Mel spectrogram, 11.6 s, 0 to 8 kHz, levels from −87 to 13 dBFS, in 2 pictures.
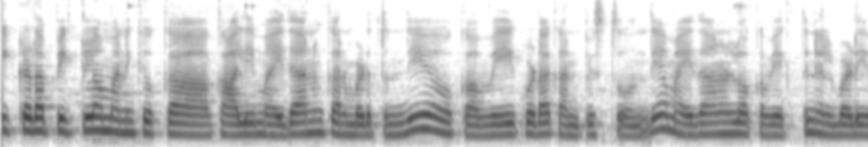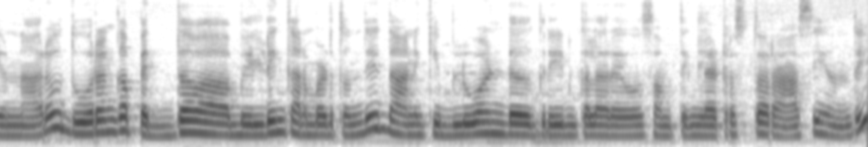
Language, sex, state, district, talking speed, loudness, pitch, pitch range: Telugu, female, Andhra Pradesh, Krishna, 170 wpm, -27 LUFS, 180 Hz, 170-200 Hz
